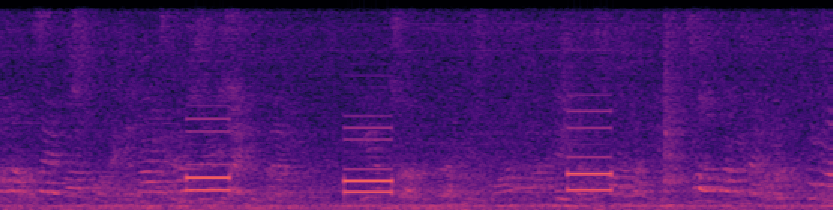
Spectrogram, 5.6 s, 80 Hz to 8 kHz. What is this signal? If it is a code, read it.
DTMF, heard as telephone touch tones, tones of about 260 ms, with the noise of a crowd indoors. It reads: 8 4 9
